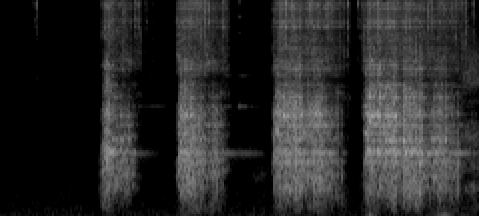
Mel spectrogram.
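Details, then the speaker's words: Removed water pump with coolant leak marks, spun by hand: four short bursts of dry, gritty grinding from its worn bearing. This is the same noise the engine made before; the new pump spins smooth and silent. "this is the exactly noise we get before right basically this one faulty pump basically the bearing not as should be good right"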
